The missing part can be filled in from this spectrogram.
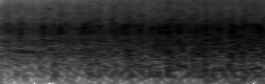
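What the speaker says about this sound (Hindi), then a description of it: "जोरदार तालियां।" Audience applause for contestants on a televised game show, a continuous even clatter of clapping lasting about two seconds and moderately quiet, with no talking over it.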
